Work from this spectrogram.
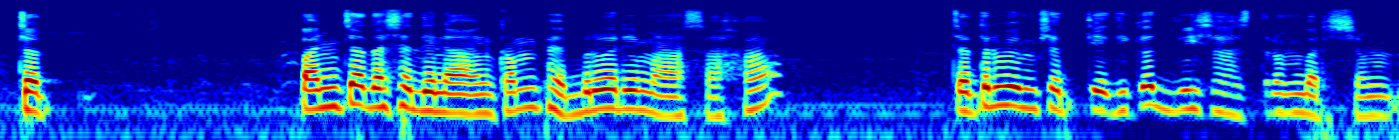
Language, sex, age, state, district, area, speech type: Sanskrit, male, 18-30, Maharashtra, Buldhana, urban, spontaneous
